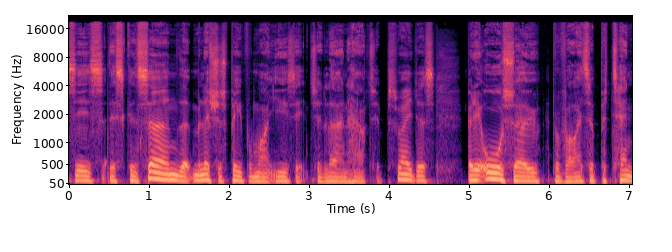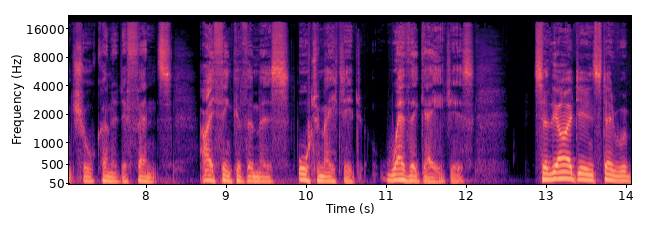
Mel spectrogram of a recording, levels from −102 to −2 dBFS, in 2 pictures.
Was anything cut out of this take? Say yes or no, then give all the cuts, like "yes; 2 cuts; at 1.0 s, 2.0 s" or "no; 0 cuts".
yes; 4 cuts; at 6.0 s, 8.7 s, 9.7 s, 12.5 s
